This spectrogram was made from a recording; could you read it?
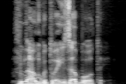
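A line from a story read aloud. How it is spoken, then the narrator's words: Snorting. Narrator (Russian): хмыкнул Чугунцов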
